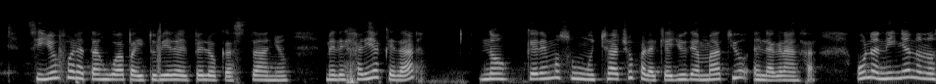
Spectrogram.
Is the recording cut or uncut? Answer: cut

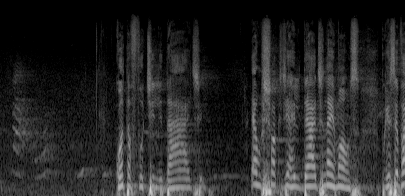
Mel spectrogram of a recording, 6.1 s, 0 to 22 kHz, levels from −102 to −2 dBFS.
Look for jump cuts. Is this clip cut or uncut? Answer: uncut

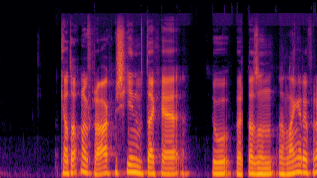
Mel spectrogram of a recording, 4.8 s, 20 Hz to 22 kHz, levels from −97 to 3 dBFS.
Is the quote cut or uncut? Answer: cut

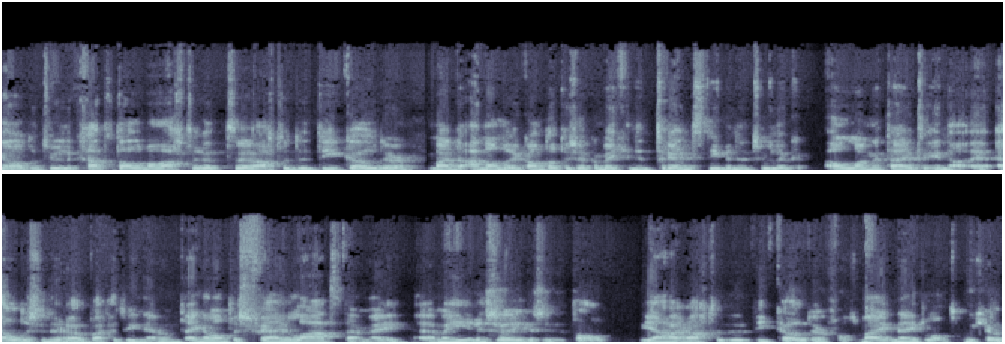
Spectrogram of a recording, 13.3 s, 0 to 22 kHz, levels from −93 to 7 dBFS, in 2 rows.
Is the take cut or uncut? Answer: uncut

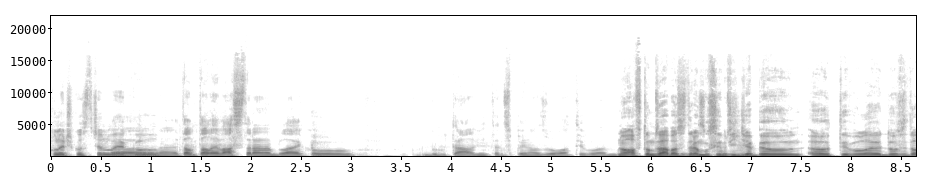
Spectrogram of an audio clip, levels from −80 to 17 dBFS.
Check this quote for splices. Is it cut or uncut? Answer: uncut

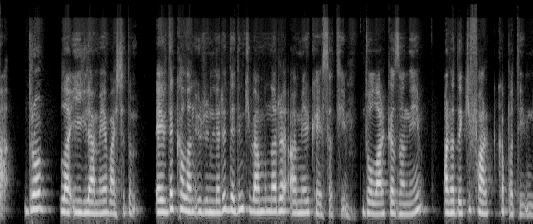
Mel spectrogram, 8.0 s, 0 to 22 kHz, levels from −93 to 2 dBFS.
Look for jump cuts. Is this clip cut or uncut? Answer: uncut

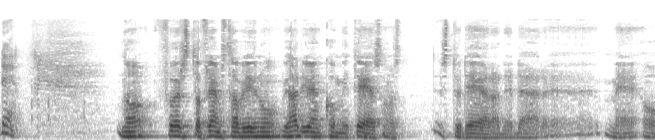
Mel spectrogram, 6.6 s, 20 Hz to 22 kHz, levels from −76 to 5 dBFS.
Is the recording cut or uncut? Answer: uncut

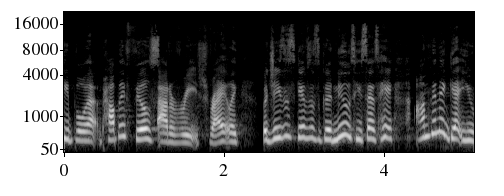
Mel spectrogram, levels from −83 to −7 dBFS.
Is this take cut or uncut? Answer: cut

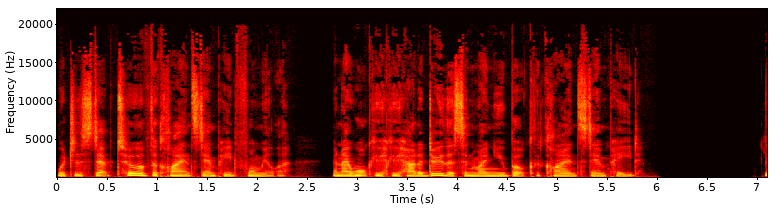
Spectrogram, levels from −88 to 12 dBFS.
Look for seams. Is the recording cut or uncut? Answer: cut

